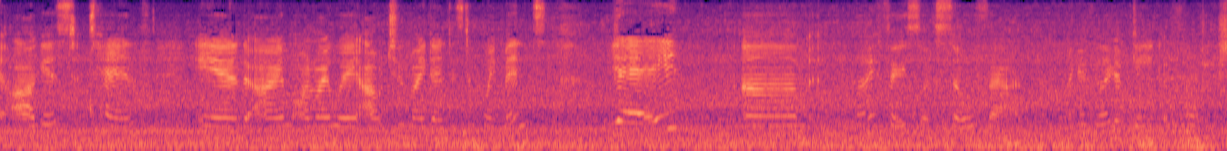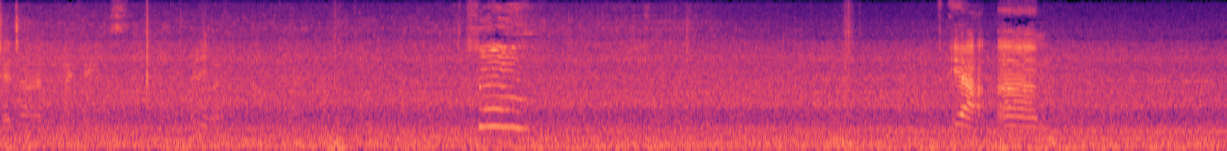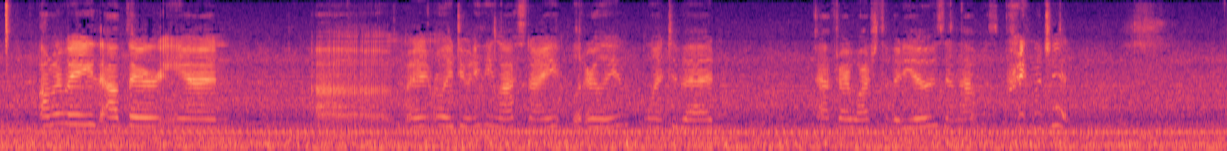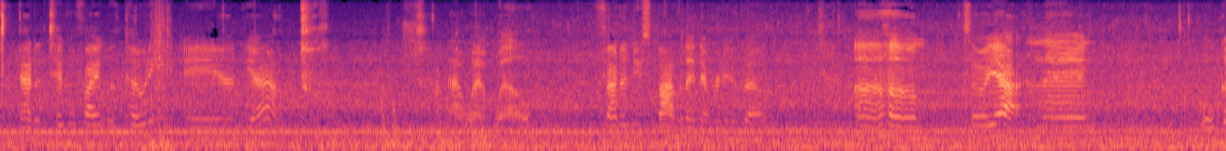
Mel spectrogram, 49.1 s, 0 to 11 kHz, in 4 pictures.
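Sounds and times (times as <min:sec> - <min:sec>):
car road and engine noise: 0:00.0 - 0:49.0.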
